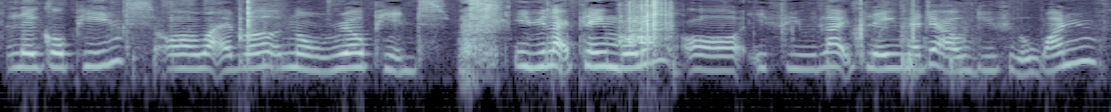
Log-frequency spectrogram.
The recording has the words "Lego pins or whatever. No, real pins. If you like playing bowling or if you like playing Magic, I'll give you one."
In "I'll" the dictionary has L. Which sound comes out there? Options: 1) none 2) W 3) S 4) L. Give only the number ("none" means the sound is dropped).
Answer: 2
